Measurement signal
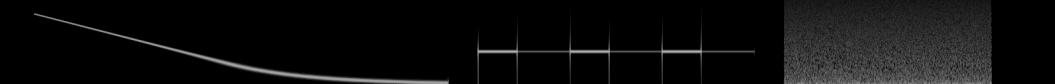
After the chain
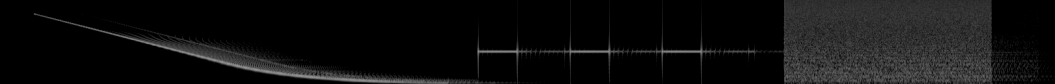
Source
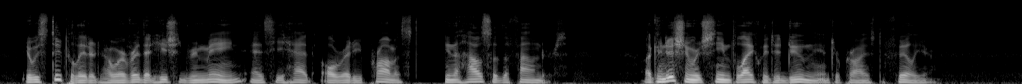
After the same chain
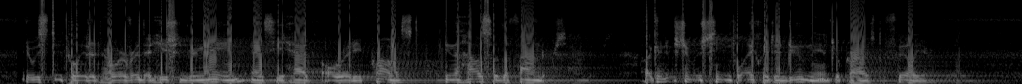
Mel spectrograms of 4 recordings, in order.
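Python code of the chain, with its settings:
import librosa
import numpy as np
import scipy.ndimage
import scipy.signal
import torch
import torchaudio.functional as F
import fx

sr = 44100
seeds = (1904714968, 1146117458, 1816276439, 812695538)

y = fx.highpass(x, sr, hz=260.0, slope=6)
y = fx.high_shelf(y, sr, hz=5500.0, db=10.0)
y = y + 0.37 * np.pad(y, (int(5.4 * sr / 1000.0), 0))[:len(y)]
y = fx.over_compress(y, sr, threshold_db=-28.0, ratio=-0.5)
y = (np.mod(10.0 ** (19.0 / 20.0) * y + 1.0, 2.0) - 1.0) / 10.0 ** (19.0 / 20.0)
y = y + 10.0 ** (-22.5 / 20.0) * np.pad(y, (int(473 * sr / 1000.0), 0))[:len(y)]
y = fx.rev_spring(y, sr, rt60_s=1.9, pass_ms=(42,), chirp_ms=50, drr_db=13.0)
y = fx.band_squash(y, sr, depth_pct=40)
y = y * 10.0 ** (-7.0 / 20.0)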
